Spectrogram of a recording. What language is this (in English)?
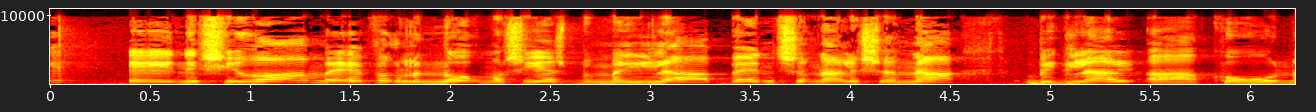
Hebrew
